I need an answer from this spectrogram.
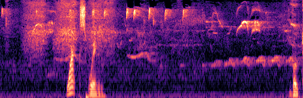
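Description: Small birds chirping and calling in thin, high, short notes, several in quick series a few tenths of a second apart.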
